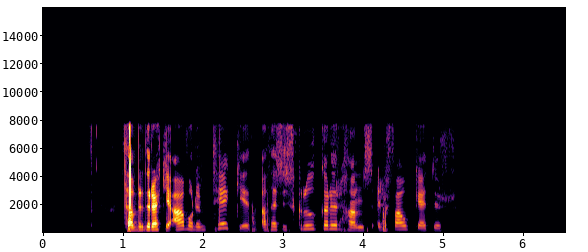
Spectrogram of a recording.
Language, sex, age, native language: Icelandic, female, 30-39, Icelandic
